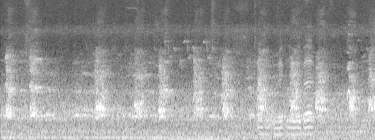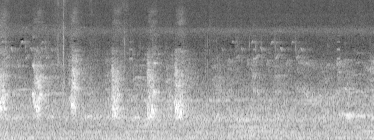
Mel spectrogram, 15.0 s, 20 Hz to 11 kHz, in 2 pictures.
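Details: Blackcreek and Bluetick hounds running rabbits on April 4, 2013, giving repeated bark-like bays in steady bursts, roughly one every second, with a voice speaking faintly in the background.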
